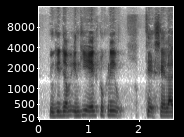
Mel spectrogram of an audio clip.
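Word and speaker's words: Sela: 2 Passage हैं वहाँ पे, एक सेला है जो SE और एक TSE, सेला, both are pronounced as सेला।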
